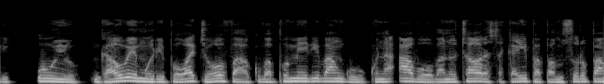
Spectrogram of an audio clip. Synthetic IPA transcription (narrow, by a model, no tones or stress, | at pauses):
ujuŋɡauʋe̞muɾipo̞wad͡ʒe̞ɦo̞vʱakuʋapo̞me̞ɾiʋaŋɡukunaʔaʋo̞ʋano̞tauɾaʐakaipapamuso̞ɾo̞paːŋɡu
